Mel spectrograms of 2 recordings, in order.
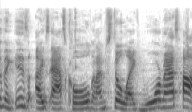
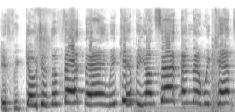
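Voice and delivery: rising louder and higher with each step; building excitement; 5 semitones higher, 6 dB louder than usual. Acted. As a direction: build it up link by link. Escalating chain of consequences.

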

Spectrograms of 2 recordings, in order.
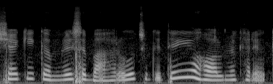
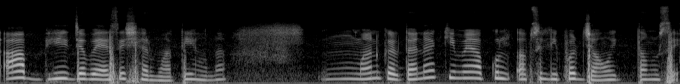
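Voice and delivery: ordinary delivery

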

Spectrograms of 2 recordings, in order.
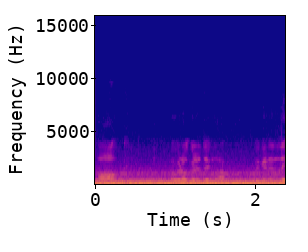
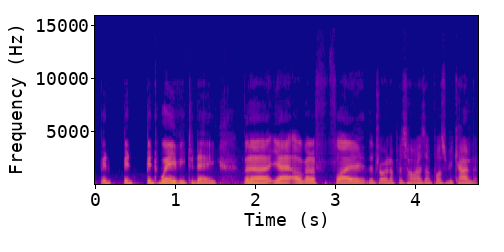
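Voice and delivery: ordinary delivery

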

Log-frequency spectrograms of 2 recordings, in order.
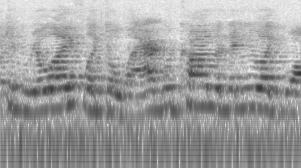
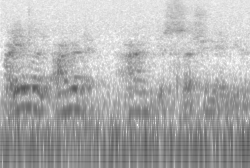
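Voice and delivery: whispered, much softer; ninja whisper; 3 semitones lower, 15 dB quieter, faster than usual. Pretend. Sneaking past enemies, whispering to teammate.

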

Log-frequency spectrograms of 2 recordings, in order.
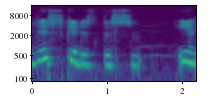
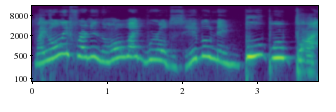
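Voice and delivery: louder, fast and a bit higher; loud silly read; 4 semitones higher, 9 dB louder, faster than usual. Acted. Reader announcing the hippo friend, loud and fast. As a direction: rattle it off, hamming it up.

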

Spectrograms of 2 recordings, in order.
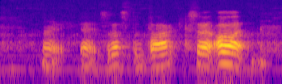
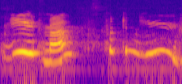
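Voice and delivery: excited; 10 semitones higher, 3 dB louder, slower than usual. Real, not acted. Excited by a big pull.

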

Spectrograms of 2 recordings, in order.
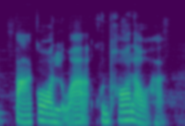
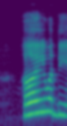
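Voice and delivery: bright hello pitched much higher and louder; normal higher voice; 11 semitones higher, 6 dB louder, slower than usual. Shown as a demonstration. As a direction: pop the greeting up high and loud. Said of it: "ก็พูดปกติได้แหละ แบบ".

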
